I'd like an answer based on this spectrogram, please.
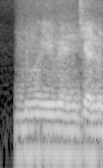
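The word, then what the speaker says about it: Knoevenagel: नो इवेंजल बोलते हैं हम लोग, है ना।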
